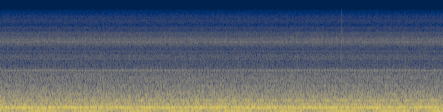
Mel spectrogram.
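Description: Aircraft engines drone steadily with a low hum inside the cockpit.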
